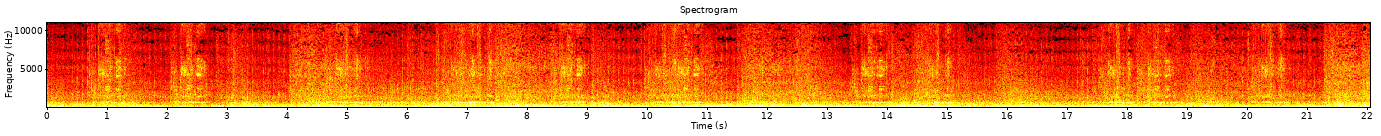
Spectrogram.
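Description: A helicopter's rotor thuds steadily overhead.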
